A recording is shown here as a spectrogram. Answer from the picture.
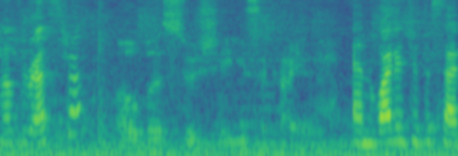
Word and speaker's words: Oba Sushi Izakaya: Oba Sushi Izakaya.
